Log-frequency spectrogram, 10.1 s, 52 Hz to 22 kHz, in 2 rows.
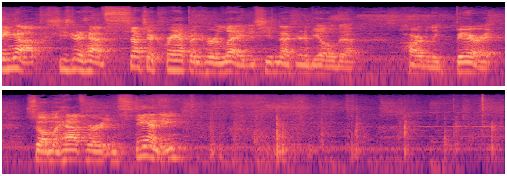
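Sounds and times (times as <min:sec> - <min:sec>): faint background music: 0:00.0 - 0:10.0
soft footsteps and shuffles: 0:06.4 - 0:10.0.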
